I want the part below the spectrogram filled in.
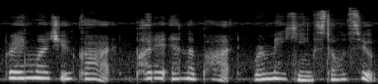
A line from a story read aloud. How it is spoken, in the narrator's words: The travelers were delighted and exclaimed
